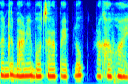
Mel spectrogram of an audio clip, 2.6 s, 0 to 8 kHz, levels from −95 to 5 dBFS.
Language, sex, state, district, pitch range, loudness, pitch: Hindi, female, Arunachal Pradesh, Lower Dibang Valley, 190-210 Hz, -16 LUFS, 200 Hz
